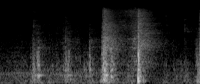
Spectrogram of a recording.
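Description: A few sharp knocks and clicks from parts being handled, the loudest about one and a half seconds in.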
